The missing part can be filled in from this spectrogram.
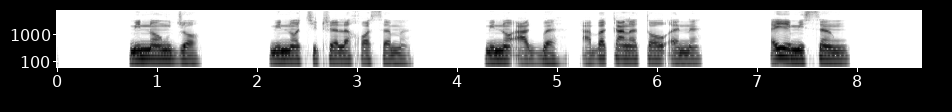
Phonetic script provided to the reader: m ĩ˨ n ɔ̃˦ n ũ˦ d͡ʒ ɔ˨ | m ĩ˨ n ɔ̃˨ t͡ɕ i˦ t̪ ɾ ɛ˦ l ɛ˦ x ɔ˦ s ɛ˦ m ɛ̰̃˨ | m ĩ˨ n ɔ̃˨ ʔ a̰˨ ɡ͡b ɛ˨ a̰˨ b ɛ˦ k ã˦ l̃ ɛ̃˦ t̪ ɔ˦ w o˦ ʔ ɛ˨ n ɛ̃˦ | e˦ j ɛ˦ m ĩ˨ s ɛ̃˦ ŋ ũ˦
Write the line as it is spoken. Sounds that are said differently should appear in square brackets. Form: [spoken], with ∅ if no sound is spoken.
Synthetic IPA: m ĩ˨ n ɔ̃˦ [ŋ] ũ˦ d͡ʒ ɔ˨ | m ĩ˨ n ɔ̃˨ t͡ɕ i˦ t̪ ɾ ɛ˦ l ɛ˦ x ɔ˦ s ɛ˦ m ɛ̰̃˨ | m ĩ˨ n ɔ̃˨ ʔ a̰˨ ɡ͡b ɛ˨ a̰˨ b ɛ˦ k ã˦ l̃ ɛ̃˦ t̪ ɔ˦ w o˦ ʔ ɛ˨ n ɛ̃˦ | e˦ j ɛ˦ m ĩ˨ s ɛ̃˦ ŋ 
